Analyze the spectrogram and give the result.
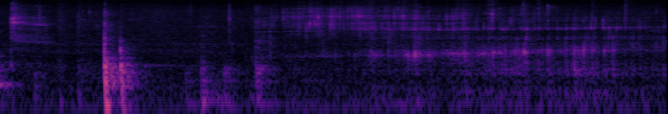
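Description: A sharp knock of a glass being set down, then a steady stream of water pours, splashing and filling a glass with water for several seconds with no talking.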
